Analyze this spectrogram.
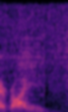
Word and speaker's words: Ryu: It's Ryu, but you can call me whatever you want.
